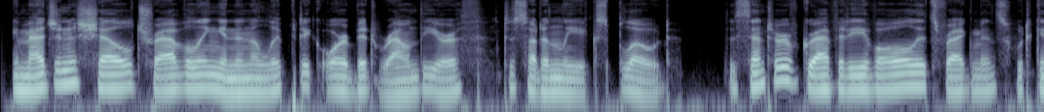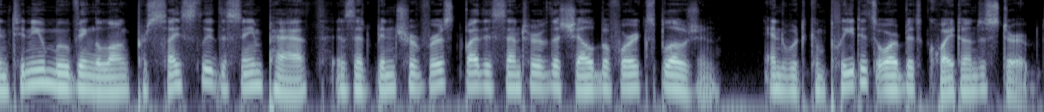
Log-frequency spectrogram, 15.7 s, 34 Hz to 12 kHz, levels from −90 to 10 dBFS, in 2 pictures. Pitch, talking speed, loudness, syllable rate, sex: 120 Hz, 190 wpm, -20 LUFS, 5.9 syllables/s, male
